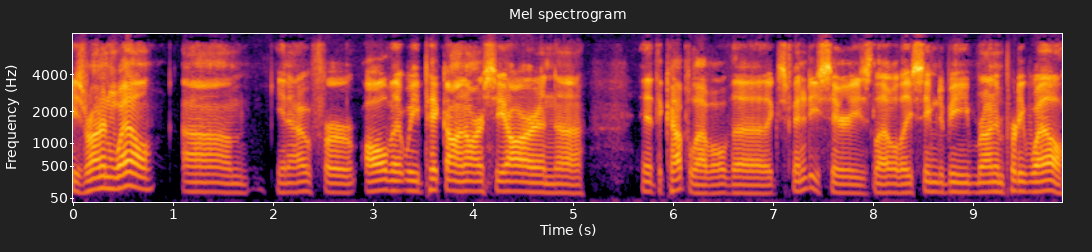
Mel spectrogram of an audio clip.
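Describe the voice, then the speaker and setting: A man's medium-pitched voice in a Southern US accent, at a moderate pace with fairly even intonation. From US South, Metro Atlanta, Georgia. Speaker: podcast co-host. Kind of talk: casual chat.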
